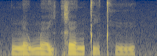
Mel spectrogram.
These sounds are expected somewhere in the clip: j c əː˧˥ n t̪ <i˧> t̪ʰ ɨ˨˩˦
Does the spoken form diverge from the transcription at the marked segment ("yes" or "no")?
no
